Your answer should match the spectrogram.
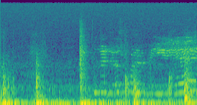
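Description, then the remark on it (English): A door is banged several times in a loose, uneven rhythm, each thud sharp, with muffled voices and background noise in between. “You owe me a new door now, too. Go on, do it again.”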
